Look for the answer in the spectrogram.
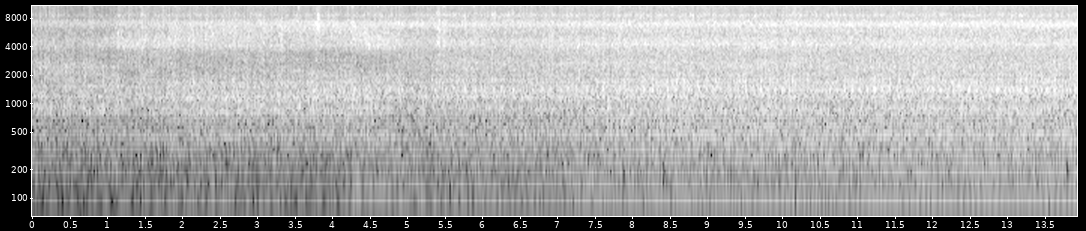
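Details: GM 6.2/6.5 diesel with mechanical DB2 injection pump, revved to about 1300 rpm during timing check: steady even drone, no knocks or misses; timing reads -6.5 degrees at 1300 rpm with 9.5 degree offset, running clean.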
